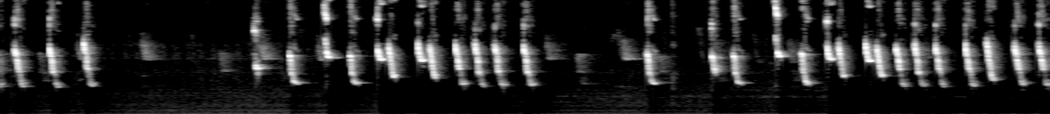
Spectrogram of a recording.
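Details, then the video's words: Saffron finch delivering canto fibra song, a long, lively series of sharp, high, downward-slurred chirps, often in quick pairs and clusters, with brief pauses and a soft whistled note between bursts, over a constant low background hum. "CANÁRIO DA TERRA CANTO FIBRA"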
